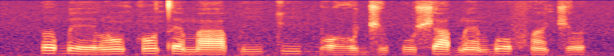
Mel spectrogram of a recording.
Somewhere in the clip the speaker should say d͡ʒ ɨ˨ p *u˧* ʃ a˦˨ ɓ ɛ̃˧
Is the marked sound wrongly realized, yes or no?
no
